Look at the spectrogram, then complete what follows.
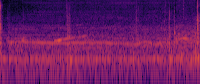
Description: VCR Push Play Tape Starts; SFX Kit; Foley - Misc

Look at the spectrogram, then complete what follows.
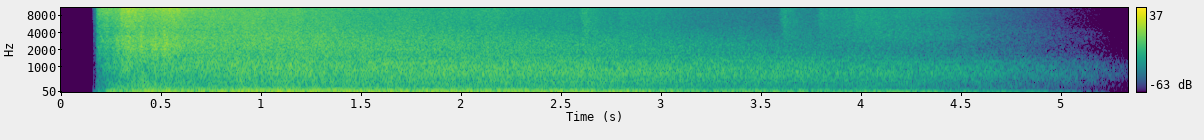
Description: Hit Pouncing Scary Thin Beginning; Hollywood Edge; sound designer's toolkit v2

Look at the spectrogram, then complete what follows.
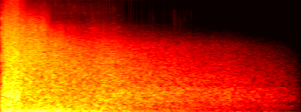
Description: Explo Small Bomb; Destruction

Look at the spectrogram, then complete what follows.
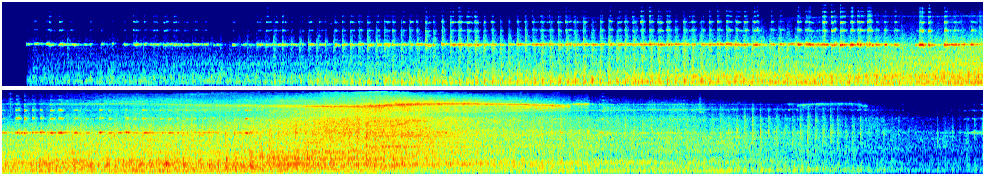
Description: Military vehicles

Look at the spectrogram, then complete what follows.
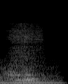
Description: Foosball Center Slide

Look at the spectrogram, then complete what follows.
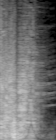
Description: Pickup Armour; SFX Kit; Pickups

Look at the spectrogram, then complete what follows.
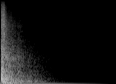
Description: Mustang Door Close; Automobiles

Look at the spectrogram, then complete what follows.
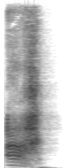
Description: hurt; RadwinIsland

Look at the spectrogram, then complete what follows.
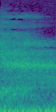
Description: female breath out; Apotheorasis

